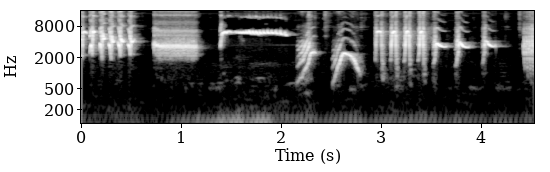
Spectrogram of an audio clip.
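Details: Javan pied starling song played as a trapping lure: fast series of high buzzy notes, a harsh rasping burst, a long thin steady whistle, then steeply falling slurred whistles and rapid clicking chatter.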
